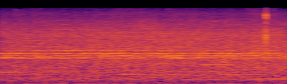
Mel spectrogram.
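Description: Background music over a steady hum, with a few faint held notes.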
